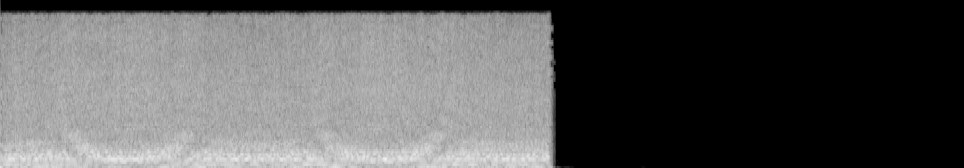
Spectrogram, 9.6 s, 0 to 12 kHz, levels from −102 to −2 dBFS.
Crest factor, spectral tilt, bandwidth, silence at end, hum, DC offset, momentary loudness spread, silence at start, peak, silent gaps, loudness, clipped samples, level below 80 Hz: 14 dB; -3 dB/octave; 11.5 kHz; 4.1 s; none; under 0.1%; 1 LU; 0 s; -4 dBFS; none; -14 LUFS; under 0.1%; -36 dBFS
